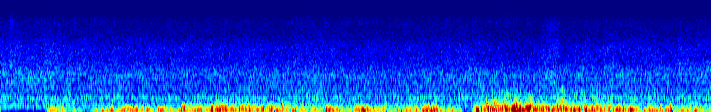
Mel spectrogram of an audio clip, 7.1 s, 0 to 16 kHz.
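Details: Honey bees at a hive in Jouques, Provence, southern France, on 12 May 2019 give a low, rumbling buzz that swells and fades in uneven waves, loudest after five seconds.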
